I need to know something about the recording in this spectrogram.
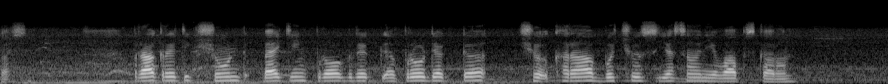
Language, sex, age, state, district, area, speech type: Kashmiri, other, 18-30, Jammu and Kashmir, Kupwara, rural, read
